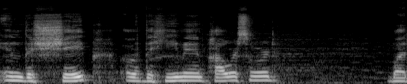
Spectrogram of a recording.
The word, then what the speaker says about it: He-Man: And again, the reason it's pronounced HeMan is because he's in a strange world and they don't know how to say human. So when the beastly animals of this planet say his name, it sounds like HeMan.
